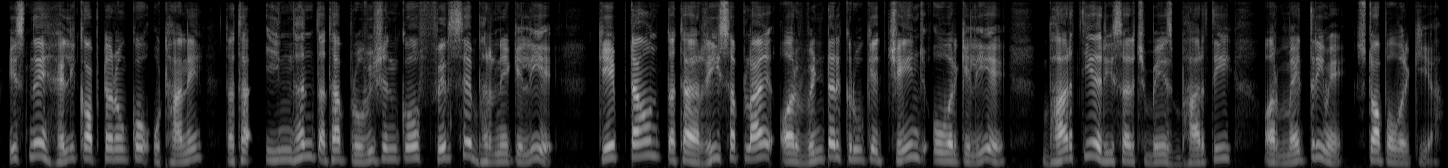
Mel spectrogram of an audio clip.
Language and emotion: Hindi, neutral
